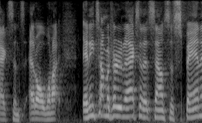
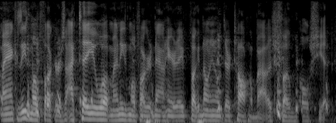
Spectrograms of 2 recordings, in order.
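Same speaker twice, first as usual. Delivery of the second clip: hillbilly accent; 4 semitones lower than usual. Shown as a demonstration. Comic shows off his hillbilly accent, mumbly and ever lower. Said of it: "can you do hillbilly Clinton?".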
